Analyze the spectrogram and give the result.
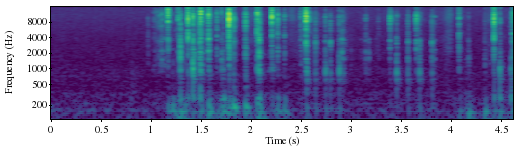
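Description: Long stiletto acrylic nails and fingertips type close-up on a MacBook Pro laptop keyboard with low-profile black plastic keys set in a silver aluminum body. After about a second of quiet, a quick, uneven run of sharp clicks and taps follows, each with a bright nail tick over a soft low thud and almost no ring.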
